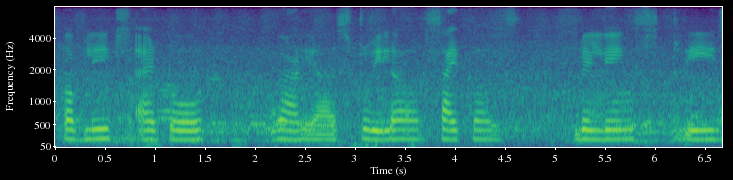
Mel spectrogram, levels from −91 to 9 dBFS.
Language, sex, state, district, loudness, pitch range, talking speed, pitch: Hindi, female, Maharashtra, Gondia, -17 LUFS, 190-200 Hz, 80 wpm, 195 Hz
